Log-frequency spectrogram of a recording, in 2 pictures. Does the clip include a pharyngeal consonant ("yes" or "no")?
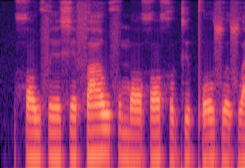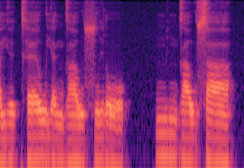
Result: no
